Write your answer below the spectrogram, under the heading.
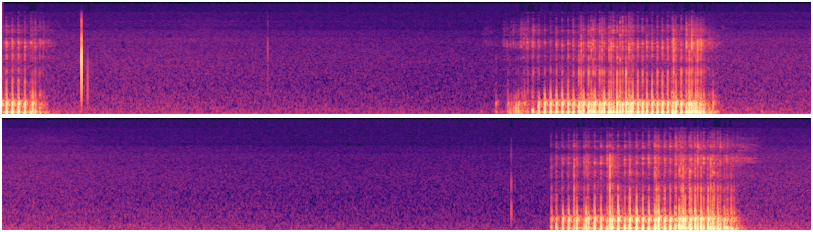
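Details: Low, buzzing snores from a sleeping French Bulldog, two long rattling breaths roughly six seconds apart with near silence between, plus a faint click early on.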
